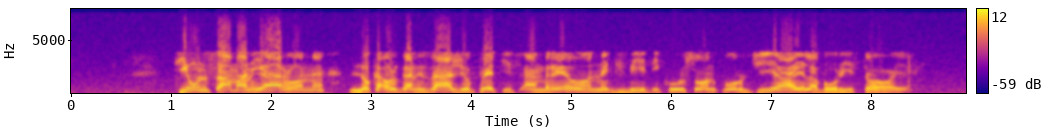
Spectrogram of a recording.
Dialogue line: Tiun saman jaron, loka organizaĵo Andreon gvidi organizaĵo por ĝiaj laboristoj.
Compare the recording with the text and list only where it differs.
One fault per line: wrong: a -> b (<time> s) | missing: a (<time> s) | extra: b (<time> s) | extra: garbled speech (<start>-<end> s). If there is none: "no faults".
extra: petis (4.1 s)
wrong: organizaĵo -> kurson (6.0 s)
